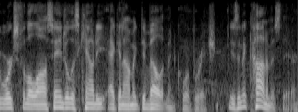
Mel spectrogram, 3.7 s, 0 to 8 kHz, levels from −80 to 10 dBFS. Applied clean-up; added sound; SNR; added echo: none; none; none; none.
